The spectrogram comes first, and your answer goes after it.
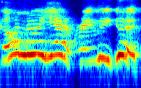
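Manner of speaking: a light imitation of someone hurrying to say it's good; mock reassuring gush. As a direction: toss it off fast and bright like a polite fib. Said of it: "She's like".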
